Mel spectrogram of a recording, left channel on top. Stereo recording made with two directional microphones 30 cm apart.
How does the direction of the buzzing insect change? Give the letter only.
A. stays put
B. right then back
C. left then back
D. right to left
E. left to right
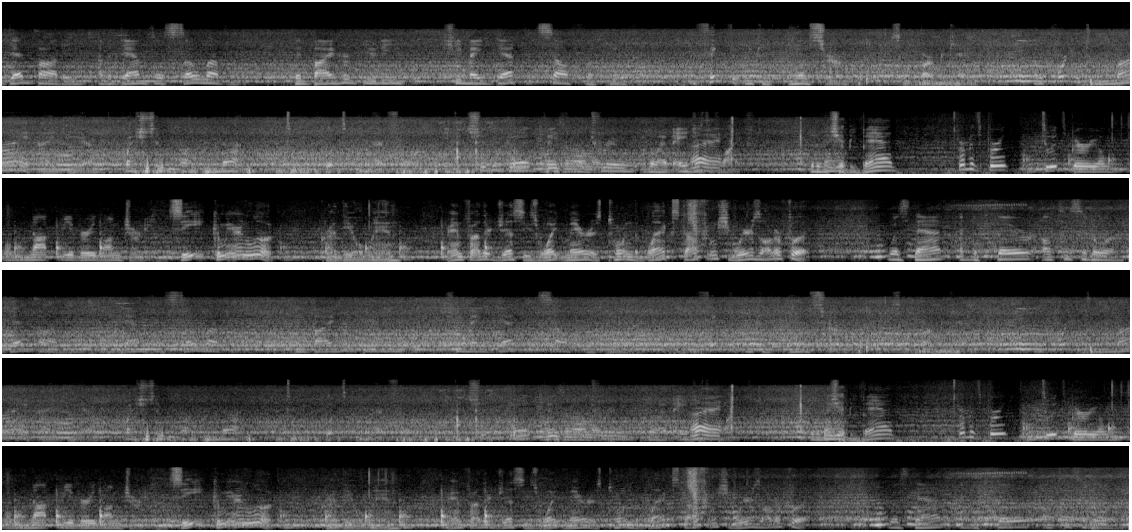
C.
